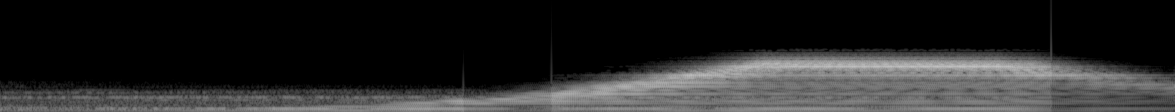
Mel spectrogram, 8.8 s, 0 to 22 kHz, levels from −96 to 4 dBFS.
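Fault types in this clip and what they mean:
One channel drops out: the sound falls abruptly by about 6 dB at 3.48–4.15 s and again from 7.89 s to the end, likely from losing one stereo side.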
